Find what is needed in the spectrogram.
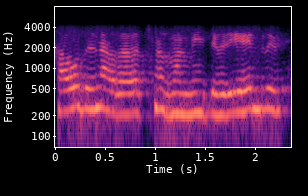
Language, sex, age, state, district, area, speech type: Kannada, female, 60+, Karnataka, Gulbarga, urban, conversation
